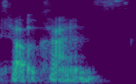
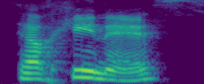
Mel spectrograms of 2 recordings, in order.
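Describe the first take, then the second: First: The name is said with a simplified anglicized pronunciation. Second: The name is said with ancient Greek pronunciation. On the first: This is an easier everyday pronunciation. "but I would just say telkines" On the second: This is the authentic original pronunciation. "in the ancient Greek actual pronunciation is telchines"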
